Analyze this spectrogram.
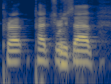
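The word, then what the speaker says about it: Petrušev: Petrusev, and then Charles Bassey.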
